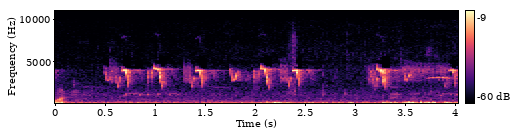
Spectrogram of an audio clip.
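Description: Small birds chirping repeatedly: short, high calls that slide downward, about three a second, over a low rumble.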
